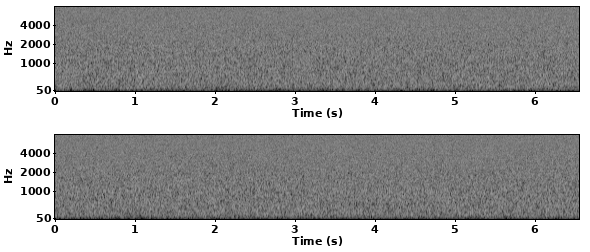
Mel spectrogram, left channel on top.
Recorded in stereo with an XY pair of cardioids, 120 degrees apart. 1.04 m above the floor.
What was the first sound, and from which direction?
Only background noise.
